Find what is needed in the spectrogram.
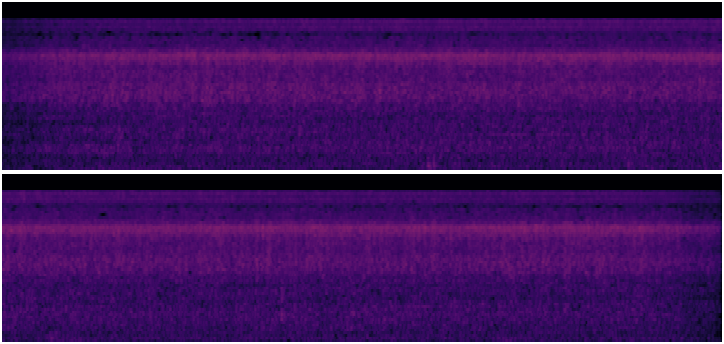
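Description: Water falling over an artificial rock waterfall and splashing down, a steady rushing hiss that fades in at the start.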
